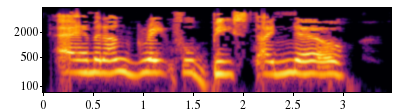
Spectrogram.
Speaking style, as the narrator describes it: sobbed Toad, shedding bitter tears

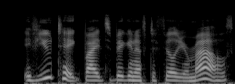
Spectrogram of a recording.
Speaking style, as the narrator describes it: giggled Felicity, with cruelty and without provocation

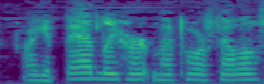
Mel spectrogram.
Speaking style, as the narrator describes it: said Ned, anxiously

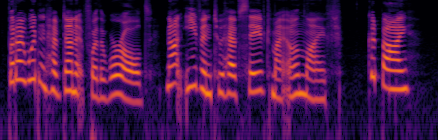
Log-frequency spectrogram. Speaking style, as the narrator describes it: said Rob, laughing

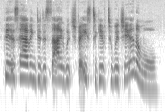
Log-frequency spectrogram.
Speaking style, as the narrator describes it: she giggled

